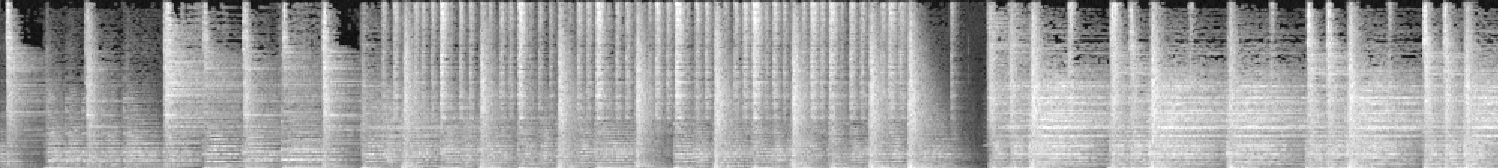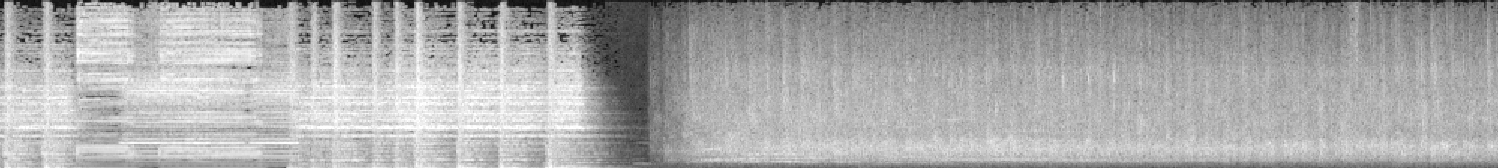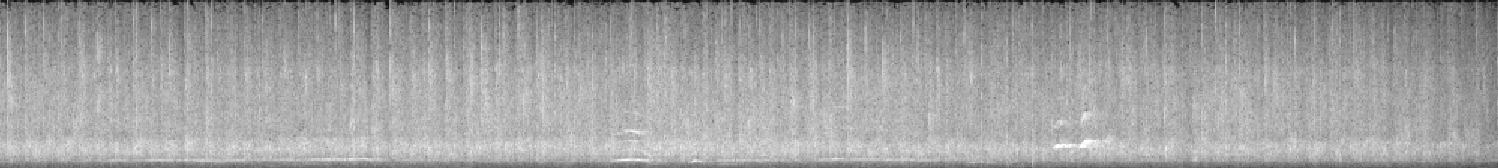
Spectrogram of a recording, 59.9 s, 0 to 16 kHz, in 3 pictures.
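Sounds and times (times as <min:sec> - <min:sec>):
people shouting and cheering: 0:28.4 - 0:35.6, 0:41.2 - 0:45.3, 0:48.0 - 0:54.6
audience applauding: 0:28.4 - 0:59.9.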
